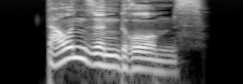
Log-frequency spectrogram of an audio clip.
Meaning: genitive singular of Downsyndrom
- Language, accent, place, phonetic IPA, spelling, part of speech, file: German, Germany, Berlin, [ˈdaʊ̯nsʏnˌdʁoːms], Downsyndroms, noun, De-Downsyndroms.ogg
